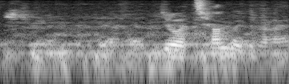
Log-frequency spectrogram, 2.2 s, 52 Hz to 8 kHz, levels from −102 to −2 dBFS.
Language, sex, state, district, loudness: Hindi, male, Bihar, Muzaffarpur, -18 LUFS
